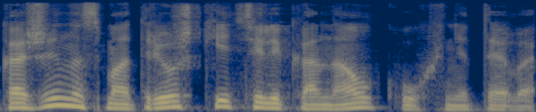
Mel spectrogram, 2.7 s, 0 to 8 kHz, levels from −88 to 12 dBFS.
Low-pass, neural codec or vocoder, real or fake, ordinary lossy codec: 7.2 kHz; codec, 16 kHz, 4.8 kbps, FACodec; fake; AAC, 32 kbps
